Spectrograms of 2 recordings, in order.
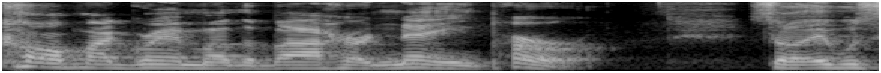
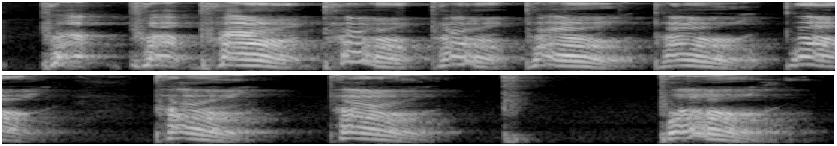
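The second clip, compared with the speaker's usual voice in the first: high, stuck stammering loop repeating pearl; 6 semitones higher than usual. Retelling how Glenn repeated a word, imitating Glenn's stammer. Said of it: "That's how he would say it fifty times".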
